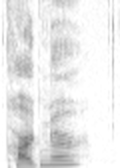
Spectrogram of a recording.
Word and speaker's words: Kardiner: van der Kolk in his in his practice, in his schooling, in his continual learning came across a book by Abram, I hope I say this right, Kardiner. Kardiner, K A R D I N E R, describing his observations of World War I veterans.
